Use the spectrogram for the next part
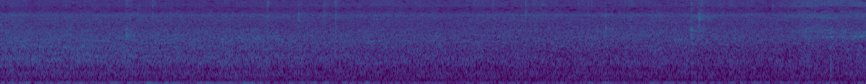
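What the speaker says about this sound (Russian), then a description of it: "А сегодня уже холодно, уже дождь." Autumn rain pours steadily outdoors, a dense, continuous hiss of falling water holding at an even level throughout with no voices.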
